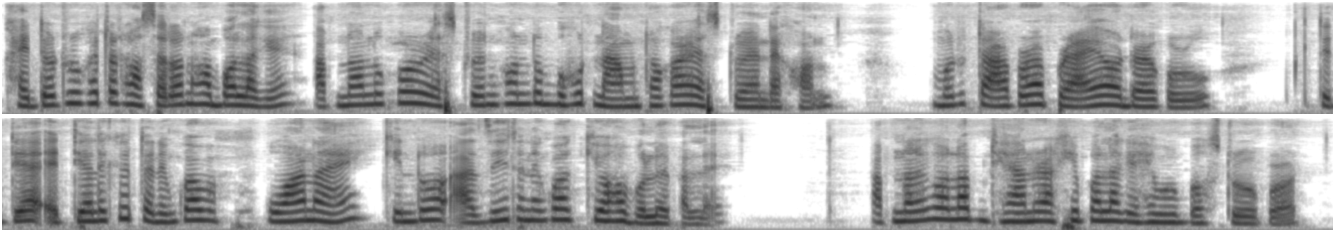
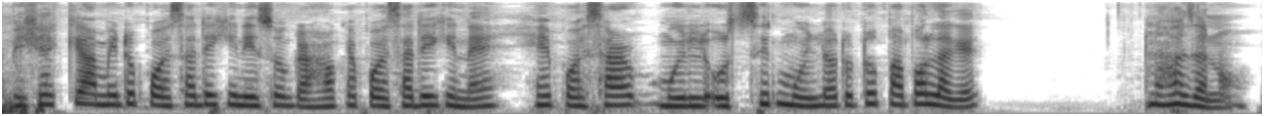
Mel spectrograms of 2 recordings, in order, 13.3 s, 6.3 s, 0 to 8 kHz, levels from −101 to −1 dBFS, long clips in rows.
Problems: constant background noise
